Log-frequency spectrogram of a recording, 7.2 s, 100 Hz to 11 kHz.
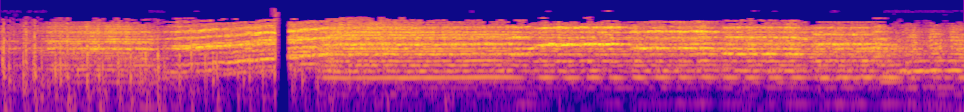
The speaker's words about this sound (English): Look, Tonto, just beyond the rise, that's the westbound train. Left Laramie over 30 minutes ago. There's no reason for it to stop here unless it... Listen, it sounds like a holdup.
